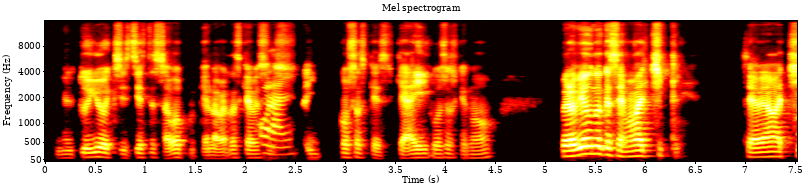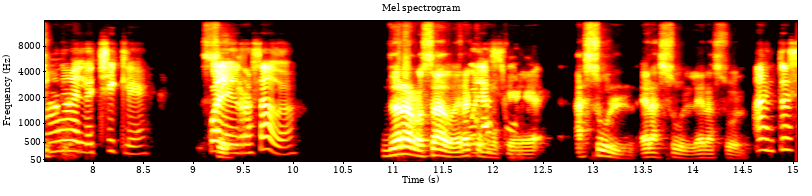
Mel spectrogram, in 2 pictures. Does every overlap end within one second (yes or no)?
yes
